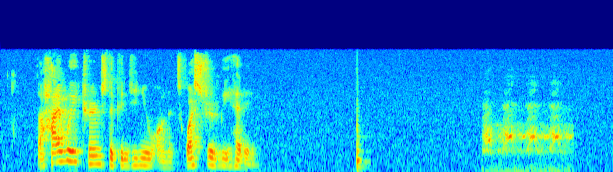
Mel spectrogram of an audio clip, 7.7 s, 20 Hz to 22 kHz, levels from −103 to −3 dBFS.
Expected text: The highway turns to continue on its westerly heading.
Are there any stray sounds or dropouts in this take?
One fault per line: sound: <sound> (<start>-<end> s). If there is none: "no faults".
sound: thud (4.4-4.6 s)
sound: bark (6.0-7.2 s)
